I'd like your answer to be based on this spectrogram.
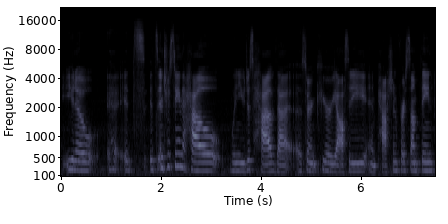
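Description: Woman, from Illinois, admissions recruiter, casual interview talk, filler-heavy, mid pitch. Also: measured pace, hardly any pauses, fairly bright tone, a little hiss or hum. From Illinois, United States. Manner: chatty, many fillers like um and you know.

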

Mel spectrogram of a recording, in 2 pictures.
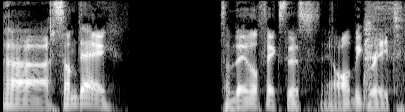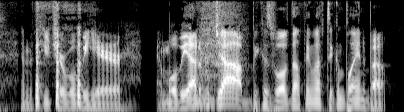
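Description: Male podcast host, low-pitched, animated storyteller, dry close-miked sound. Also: a little fast, no room sound. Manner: animated storyteller, laughs often. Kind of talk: casual chat.

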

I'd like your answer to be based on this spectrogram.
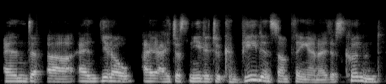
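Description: Here a middle-aged man from Austria, native in German, is a guest entrepreneur in a casual interview. His medium-pitched voice runs a little fast. He tends to ramble, often restarting and filling pauses, and he habitually closes sentences with "right?"

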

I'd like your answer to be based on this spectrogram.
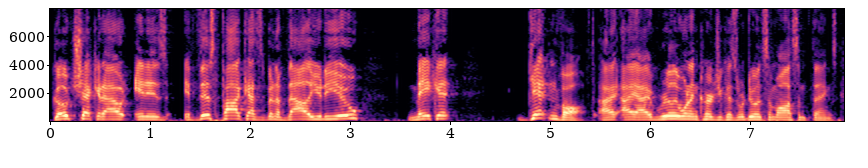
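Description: Bright, high-pitched man hosting a comedy podcast. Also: a little fast. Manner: exuberant, repetitive, self-hyping. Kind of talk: high-energy podcast intro, casual plug to listeners.

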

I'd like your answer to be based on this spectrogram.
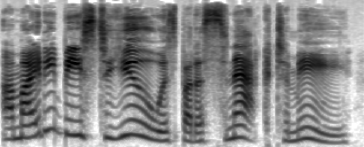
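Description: A brash, cocky hyena, as a woman puts it on. The storybook animal talks loud and sure of itself. The sound is dry and close. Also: high voice, animated, fairly quick, no room sound.

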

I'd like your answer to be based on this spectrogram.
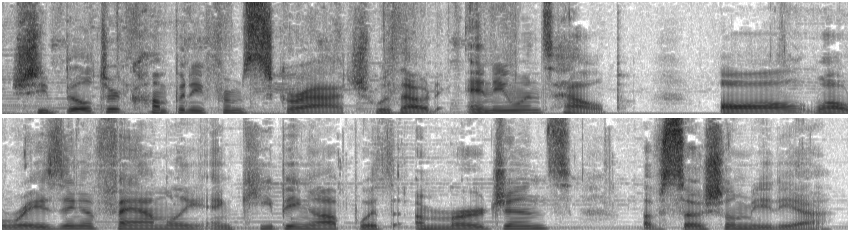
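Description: A middle-aged woman hosting an interview, asking brisk, direct questions. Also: sits low, a little mellow, faint music behind. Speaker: interview host. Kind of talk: interview, scripted intro.

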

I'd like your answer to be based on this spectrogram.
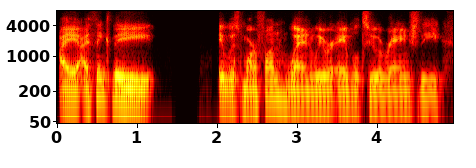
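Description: A man's voice: on the low side, steady tone, a little slow, a bit bright. A young man in a casual sports chat, repeating words as he riffs on goofy ideas. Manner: stammering, repeats words, jokey. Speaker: podcast co-host.

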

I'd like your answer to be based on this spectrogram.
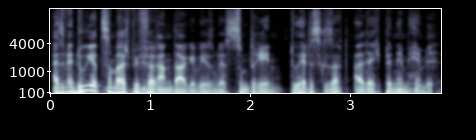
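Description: A man with a German accent co-hosting a chat podcast, telling lively anecdotes and mimicking the voices of people in them. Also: a bass voice, very fast, no room sound, studio quality. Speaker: podcast co-host. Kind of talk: casual chat, animated storytelling.

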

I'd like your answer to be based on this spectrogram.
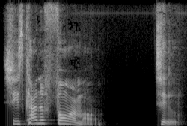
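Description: A woman's voice: a little high, wildly swooping pitch, takes it slowly, husky. A woman actor and producer talking casually and thoughtfully about a role she is playing. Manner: thoughtful, searching for words. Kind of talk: casual chat.

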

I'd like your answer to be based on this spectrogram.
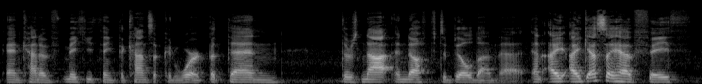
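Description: A podcast co-host chats casually about video games, his hobby, offering his opinions and hedging with plenty of "like" and "you know." His voice sits on the low side, pushed and bright, at a moderate pace.

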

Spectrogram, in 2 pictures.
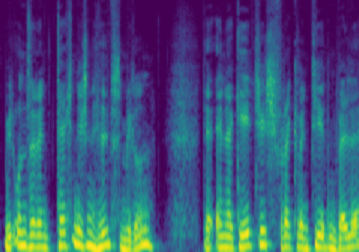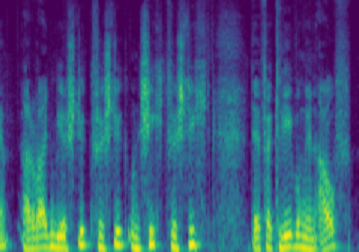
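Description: Male practitioner, gravelly voice, mellow dark tone, earnest measured explaining, interview answers. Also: a little high. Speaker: osteopathic practitioner.

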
